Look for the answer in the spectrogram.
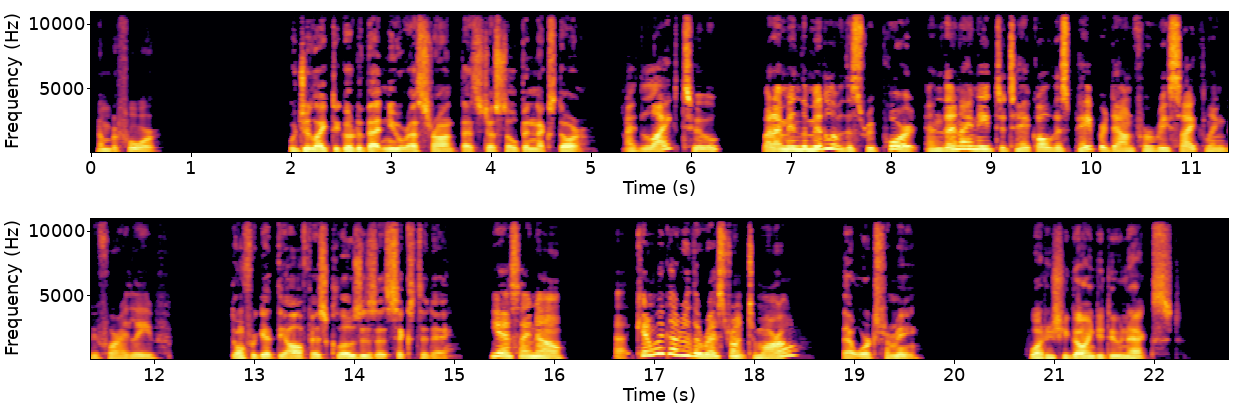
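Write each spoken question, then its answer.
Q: What is she going to do next?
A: Finish her report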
